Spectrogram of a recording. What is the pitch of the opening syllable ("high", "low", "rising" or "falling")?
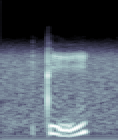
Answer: low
